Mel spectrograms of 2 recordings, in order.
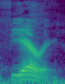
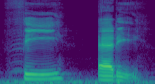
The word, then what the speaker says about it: Fieri: knew I caught it Fieri yeah and it's not it's actually fee Eddie really yeah it's yeah like Eddie like the name Eddie mm-hm with a fee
